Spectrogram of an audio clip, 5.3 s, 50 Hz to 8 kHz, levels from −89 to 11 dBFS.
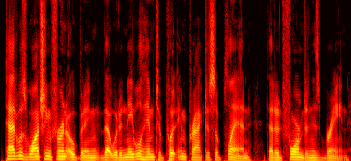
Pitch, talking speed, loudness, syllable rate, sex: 120 Hz, 250 wpm, -20 LUFS, 6.1 syllables/s, male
